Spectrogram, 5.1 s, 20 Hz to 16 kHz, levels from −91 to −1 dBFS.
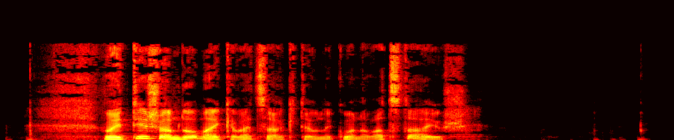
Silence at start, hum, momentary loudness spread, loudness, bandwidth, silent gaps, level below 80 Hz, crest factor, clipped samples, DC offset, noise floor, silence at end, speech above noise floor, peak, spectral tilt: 0.4 s; none; 19 LU; -23 LUFS; 11.5 kHz; none; -58 dBFS; 22 dB; under 0.1%; under 0.1%; -83 dBFS; 1.55 s; 60 dB; -4 dBFS; -4.5 dB/octave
